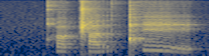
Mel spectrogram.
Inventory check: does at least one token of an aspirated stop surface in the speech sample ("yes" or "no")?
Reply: yes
